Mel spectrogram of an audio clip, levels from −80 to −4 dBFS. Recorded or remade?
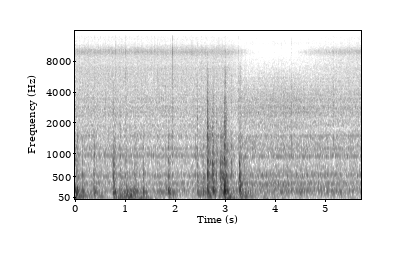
recorded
